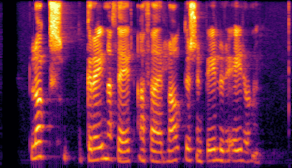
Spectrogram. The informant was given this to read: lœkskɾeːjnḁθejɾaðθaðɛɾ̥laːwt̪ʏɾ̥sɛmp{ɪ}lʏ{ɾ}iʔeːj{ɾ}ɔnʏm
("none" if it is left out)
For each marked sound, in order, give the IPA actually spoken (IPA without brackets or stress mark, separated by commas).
ɪː, ɾ, ɾ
